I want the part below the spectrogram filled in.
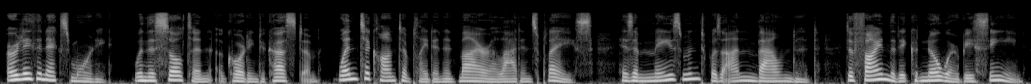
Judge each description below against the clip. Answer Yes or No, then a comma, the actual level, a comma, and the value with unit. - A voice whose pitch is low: No, medium, 165 Hz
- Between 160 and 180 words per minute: Yes, average, 170 wpm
